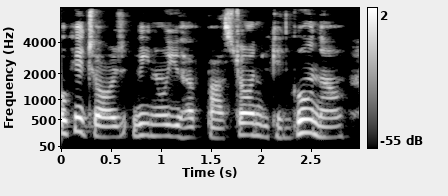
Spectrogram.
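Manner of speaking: usual speaking voice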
